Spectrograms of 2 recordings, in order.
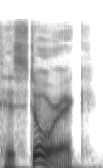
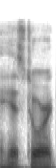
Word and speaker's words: historic: vowel sound but with historic sometimes people say a historic event and sometimes they say an historic event that's because the pronunciation of the age can vary depending on the speaker's accent they might pronounce it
